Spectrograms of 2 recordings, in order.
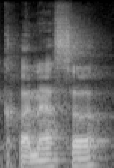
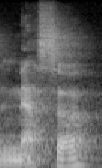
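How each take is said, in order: First: The name starts with a sounded K syllable. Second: The name starts directly with the N sound. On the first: This is how others say the name. "I heard you guys all pronouncing it Canessa" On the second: This is how the speaker has always said the name. "I've always said Nessa because K N is like it makes sense"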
